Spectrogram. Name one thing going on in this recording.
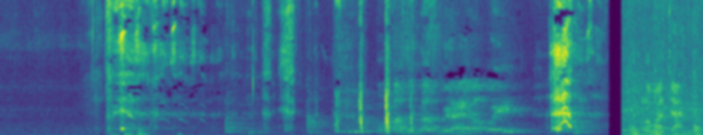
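A young man laughs loudly and freely.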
